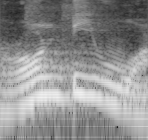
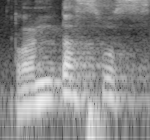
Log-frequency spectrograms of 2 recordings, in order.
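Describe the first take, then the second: First: Both parts end in vowels, with no s. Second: Both parts end with a clear s sound. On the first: The speaker calls it right. "റോണ്ടി വൂ ആണ് pronunciation" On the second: The speaker calls it wrong. "റണ്ടസ് വസ് അല്ല"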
